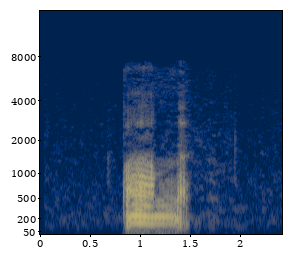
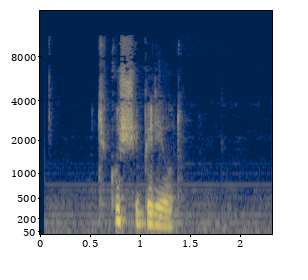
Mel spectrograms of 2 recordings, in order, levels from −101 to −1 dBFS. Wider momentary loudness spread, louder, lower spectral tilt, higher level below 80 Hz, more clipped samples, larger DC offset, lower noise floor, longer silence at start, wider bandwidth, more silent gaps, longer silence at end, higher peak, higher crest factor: second, 11 LU vs 20 LU; second, -30 LUFS vs -22 LUFS; first, -10 dB/octave vs -6.5 dB/octave; second, -68 dBFS vs -52 dBFS; neither; neither; first, -81 dBFS vs -55 dBFS; first, 0.85 s vs 0.6 s; second, 7 kHz vs 11.5 kHz; neither; about the same, 0.95 s vs 0.95 s; second, -10 dBFS vs -4 dBFS; about the same, 24 dB vs 22 dB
